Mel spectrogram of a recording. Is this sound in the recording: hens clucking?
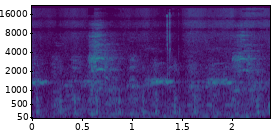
yes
